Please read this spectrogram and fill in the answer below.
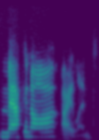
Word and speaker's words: Mackinac Island: It's Mackinac Island. Mackinac Island. So it's spelled Mackinac, Uh-huh.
